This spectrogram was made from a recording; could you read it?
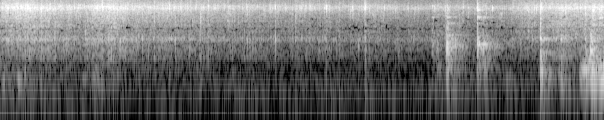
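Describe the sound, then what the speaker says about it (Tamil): Sliced onions with fennel seeds and curry leaves fry in hot oil for an egg gravy, giving a steady close sizzle with scattered stirring scrapes and clatter near the end. "பொன்னீரமாக ஆகிற வரைக்கும் நல்லா வதக்கணும்"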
